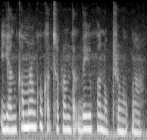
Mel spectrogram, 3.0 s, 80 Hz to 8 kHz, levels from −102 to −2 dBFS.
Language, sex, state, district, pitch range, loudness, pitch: Garo, female, Meghalaya, West Garo Hills, 220-250 Hz, -13 LUFS, 240 Hz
